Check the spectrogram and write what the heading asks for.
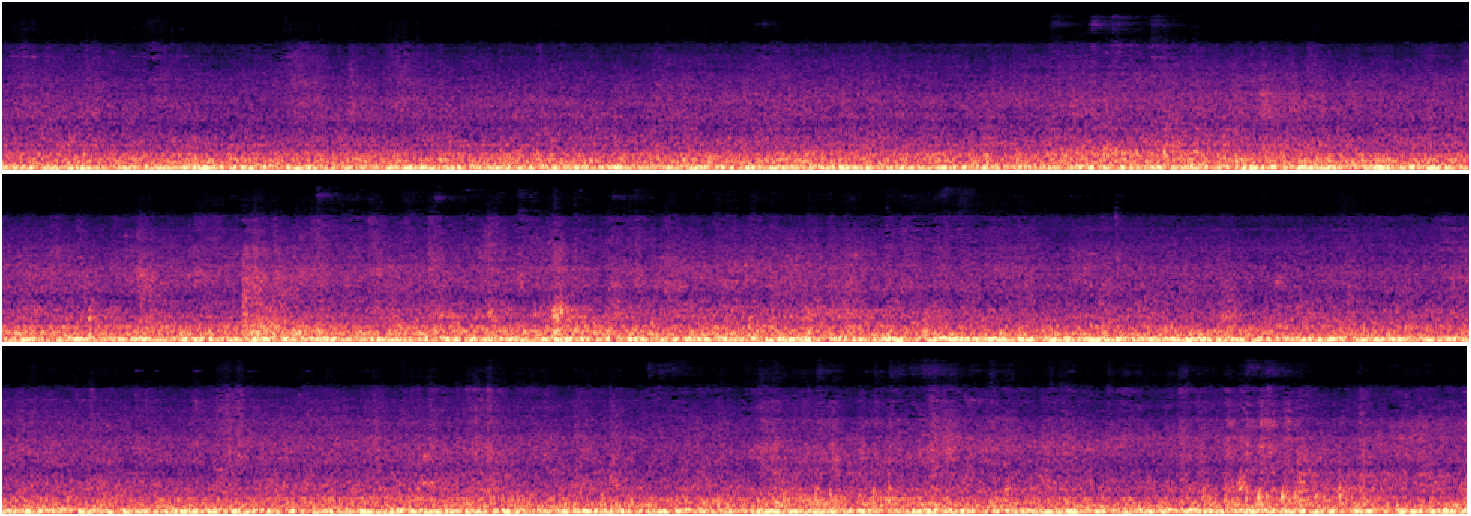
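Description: Freight train of covered box wagons rolling past: a steady rumble of wheels on rails, with faint clicks as the wheels cross rail joints.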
